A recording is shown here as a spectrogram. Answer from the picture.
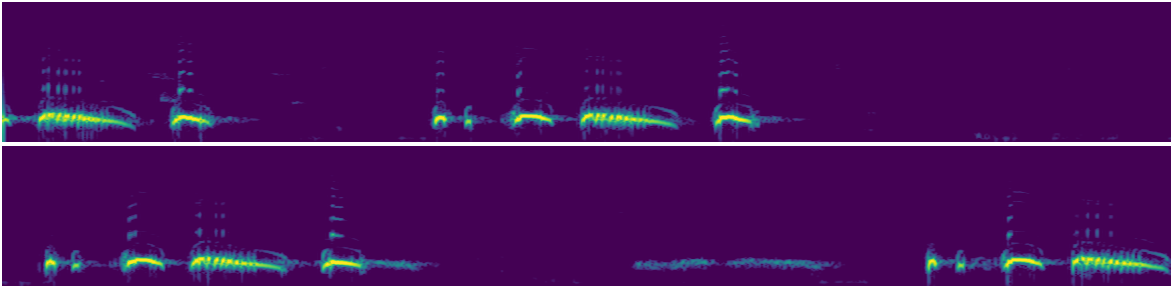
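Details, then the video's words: Spotted dove calling for luring: four rhythmic cooing phrases, each of clipped notes leading into a long descending croo and a final short coo. They come roughly every three to four seconds, with a soft murmur in one gap. "เสียงต่อนกเขาใหญ่หมานๆ, เสียงนกเขาใหญ่ใช้ต่อลำโพงหมานๆเสียงชัด"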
